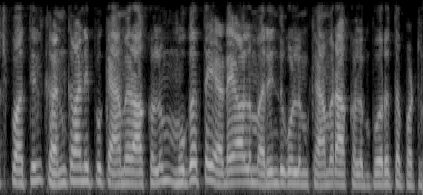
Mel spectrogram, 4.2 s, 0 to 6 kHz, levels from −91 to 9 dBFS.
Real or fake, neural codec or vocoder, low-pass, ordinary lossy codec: real; none; 5.4 kHz; Opus, 24 kbps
